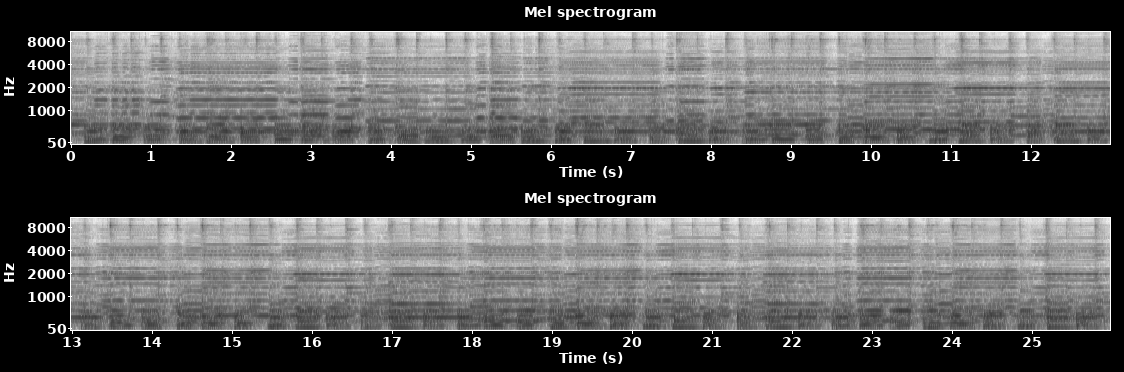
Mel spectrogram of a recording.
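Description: Button accordion playing a lively chamamé tune, with chords and a moving melody over a steady bass line.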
